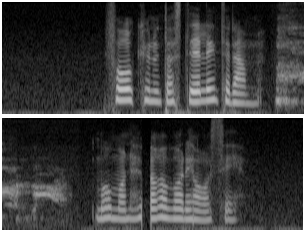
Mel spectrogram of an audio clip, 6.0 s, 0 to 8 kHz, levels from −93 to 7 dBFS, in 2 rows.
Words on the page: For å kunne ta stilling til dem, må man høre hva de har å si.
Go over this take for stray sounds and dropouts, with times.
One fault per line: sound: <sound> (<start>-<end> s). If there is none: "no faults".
sound: laugh (2.7-3.7 s)
sound: dropout (4.4-4.5 s)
